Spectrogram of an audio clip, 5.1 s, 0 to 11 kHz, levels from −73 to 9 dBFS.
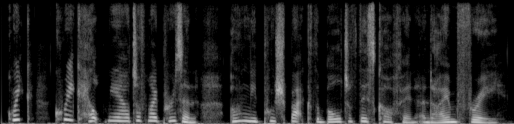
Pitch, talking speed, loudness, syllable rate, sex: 255 Hz, 235 wpm, -18 LUFS, 5.2 syllables/s, female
